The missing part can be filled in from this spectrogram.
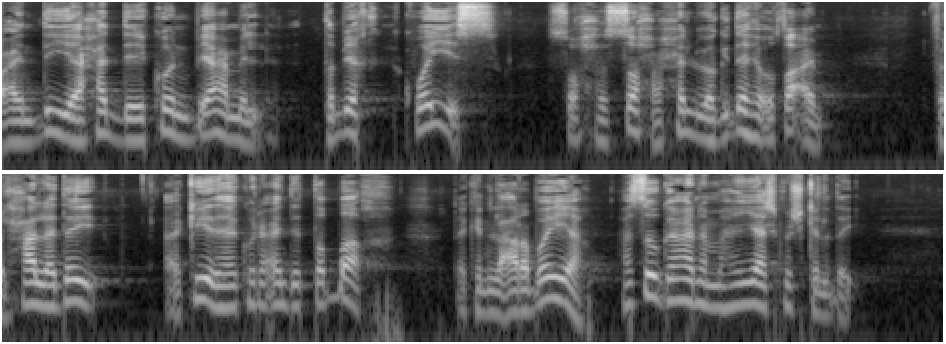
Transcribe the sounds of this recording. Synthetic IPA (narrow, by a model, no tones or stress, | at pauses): ʕɪnd̪ɪjːaħad̪ːjakuːnbɪjɪʕmɪl | t̪ˤːɑbiːɣkʊwajːɪs | sˤɑħːsˤɑħːħɪlwaɡd̪aːhwt̪ˤɑ̰ʕɪ̰m | filħaːlad̪iː | ʔa̰kiːd̪hajkuːnʕɪ̰nd̪it̪ˤːɑbːɑːx | laːkɪnɪlʕɑɾˤɑbɪjːahasuːɡʔanamaɦɪjːaːʃmʊʃkɪlad̪ḭː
